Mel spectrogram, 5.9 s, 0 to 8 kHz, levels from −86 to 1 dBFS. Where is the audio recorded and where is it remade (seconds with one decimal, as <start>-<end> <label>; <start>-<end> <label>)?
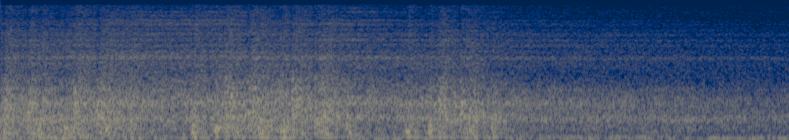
0.0-1.3 recorded; 1.3-3.8 remade; 3.8-5.2 recorded; 5.2-5.9 remade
